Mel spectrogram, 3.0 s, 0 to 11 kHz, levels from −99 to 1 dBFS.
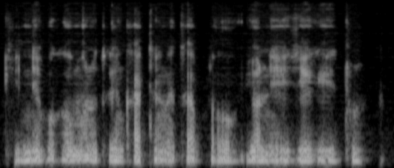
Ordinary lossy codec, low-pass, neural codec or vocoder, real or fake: none; none; vocoder, 22.05 kHz, 80 mel bands, HiFi-GAN; fake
